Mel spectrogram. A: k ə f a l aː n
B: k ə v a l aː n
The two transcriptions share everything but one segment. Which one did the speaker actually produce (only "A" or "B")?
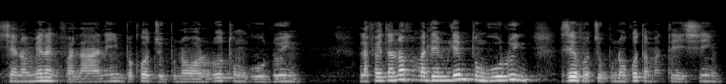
B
